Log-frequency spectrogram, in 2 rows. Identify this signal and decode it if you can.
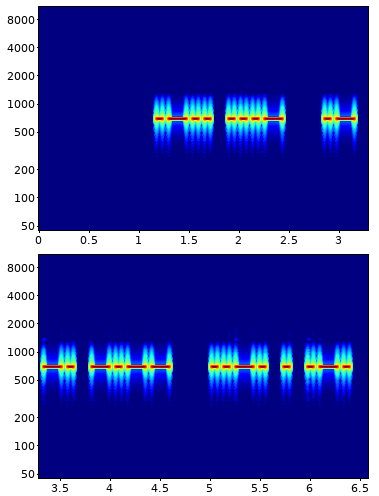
Morse code, heard as a keyed tone, about 21 wpm, 700 Hz. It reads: LV ANY FER
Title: Sentences from Top 400 Words and Abbreviations 20wpm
